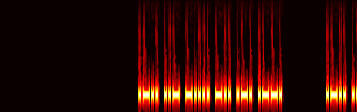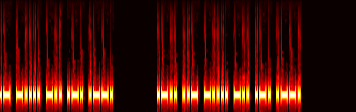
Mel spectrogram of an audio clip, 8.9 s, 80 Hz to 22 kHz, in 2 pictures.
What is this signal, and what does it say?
Morse code, heard as a keyed tone, about 46 wpm, 700 Hz. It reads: LU6DRP LU6DRP LU6DRP
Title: DXCC-100 Call Signs - 6 Characters - Repeated 3x - 45wpm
